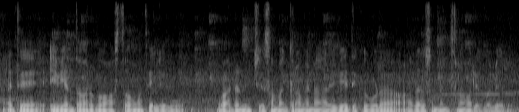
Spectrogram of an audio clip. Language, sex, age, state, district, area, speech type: Telugu, male, 18-30, Andhra Pradesh, Kurnool, urban, spontaneous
